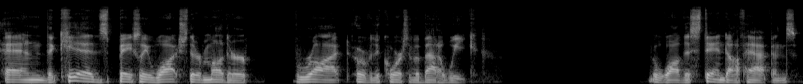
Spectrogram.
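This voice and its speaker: A man co-hosting a podcast, casually telling a history story in a rambling way, full of fillers and asides. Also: on the low side. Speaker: podcast co-host.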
